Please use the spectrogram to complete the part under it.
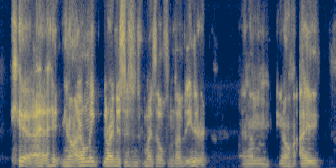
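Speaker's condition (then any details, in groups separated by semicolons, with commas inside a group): Cerebral palsy, severe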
